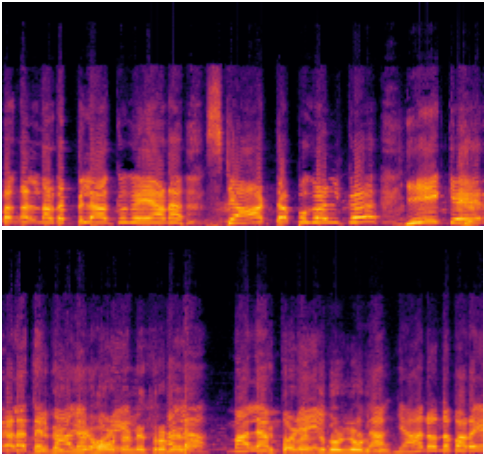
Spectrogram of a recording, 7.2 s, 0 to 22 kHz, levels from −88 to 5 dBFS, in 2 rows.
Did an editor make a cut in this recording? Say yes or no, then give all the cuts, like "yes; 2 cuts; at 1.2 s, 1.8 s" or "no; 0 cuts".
no; 0 cuts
